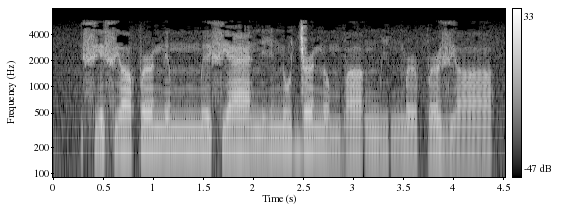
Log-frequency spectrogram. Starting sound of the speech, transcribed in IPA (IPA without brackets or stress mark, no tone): fʲ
